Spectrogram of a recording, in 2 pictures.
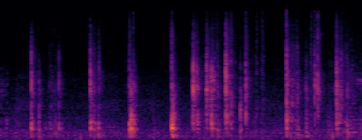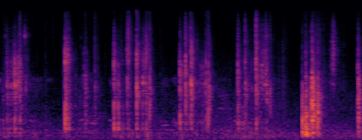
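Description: Cards tap and slide onto a hard table.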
